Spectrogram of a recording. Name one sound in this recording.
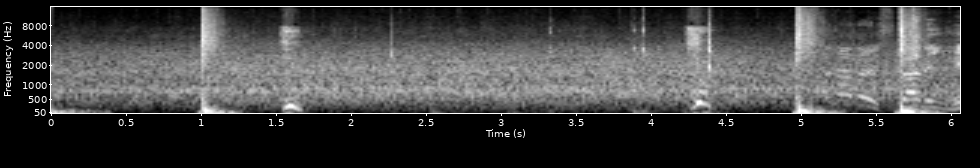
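Heavy punches thud against a body.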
